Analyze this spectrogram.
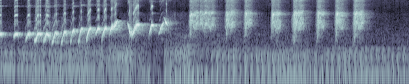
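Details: White-rumped shama, stirred into answering and revealing its mimicry: a fast rising rattle of buzzy notes, a few twisting slurs, then a regular series of harsh broad rasping notes about twice a second over low background hum.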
